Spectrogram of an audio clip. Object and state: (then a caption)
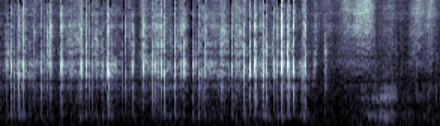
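Hardcover book spine tapped with nails. Long nails tap fast on the spine of an upright orange hardcover book, making a rapid run of sharp, dry, clicky taps that are bright and thin with almost no low end. After about three seconds the tapping stops and gives way to a quieter, soft scraping rustle.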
